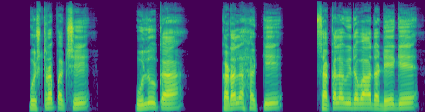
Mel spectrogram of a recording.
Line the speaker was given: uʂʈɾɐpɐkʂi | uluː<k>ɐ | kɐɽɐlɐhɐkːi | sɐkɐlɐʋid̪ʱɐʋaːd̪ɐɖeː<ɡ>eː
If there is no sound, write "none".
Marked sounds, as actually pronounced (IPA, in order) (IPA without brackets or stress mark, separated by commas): k, ɡ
